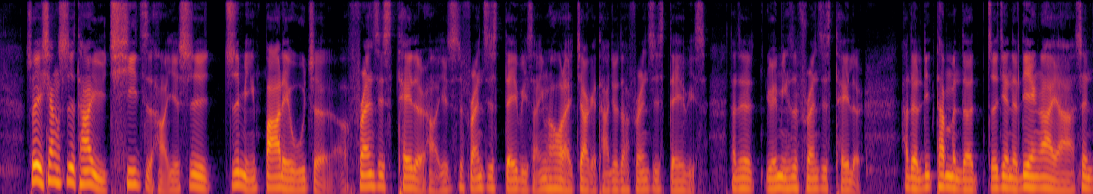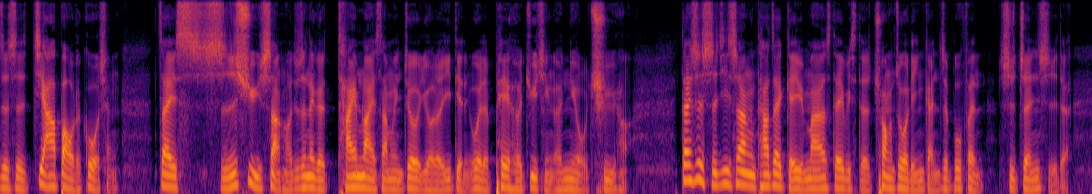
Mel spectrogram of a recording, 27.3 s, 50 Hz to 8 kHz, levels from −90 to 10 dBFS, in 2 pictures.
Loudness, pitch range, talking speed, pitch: -21 LUFS, 100-125 Hz, 370 characters per minute, 110 Hz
